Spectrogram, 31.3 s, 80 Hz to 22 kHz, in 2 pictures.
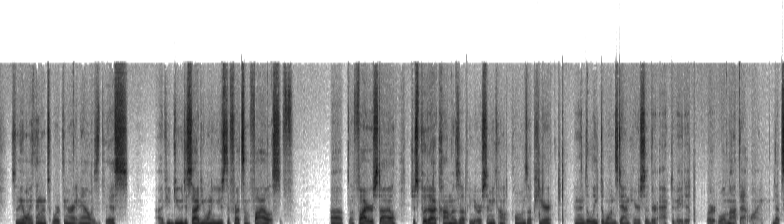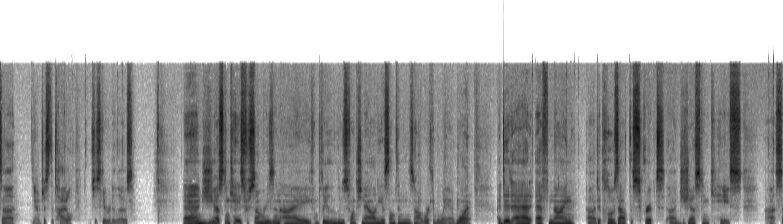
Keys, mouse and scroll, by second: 0.6 click, 4.6 middle click, 5.3 click, 8.6 ;, 9.0 click, 9.2 ;, 10.8 BackSpace, 11.0 click, 11.2 BackSpace, 11.7 click, 11.9 BackSpace, 13.8 ;, 14.5 click, 17.1 click, 18.0 click, 18.3 middle click, 21.1 middle click, 21.9 middle click, 26.3 click, 27.0 click, 27.1 click, 31.0 click.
